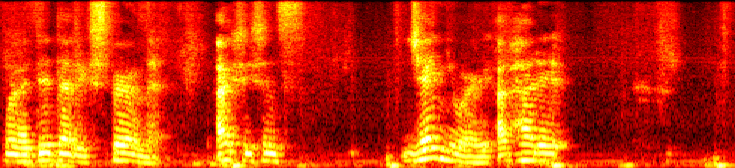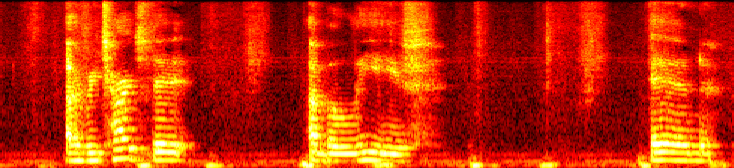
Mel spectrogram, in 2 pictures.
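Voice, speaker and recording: A man giving a casual, rambling product review, halting and correcting himself as he thinks aloud. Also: medium pitch, fairly even intonation. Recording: roomy, echoing, distant from the mic.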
